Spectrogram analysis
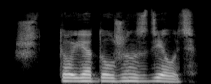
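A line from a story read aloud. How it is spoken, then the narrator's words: Dejected question. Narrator (Russian): упавшим голосом спросил собеседник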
